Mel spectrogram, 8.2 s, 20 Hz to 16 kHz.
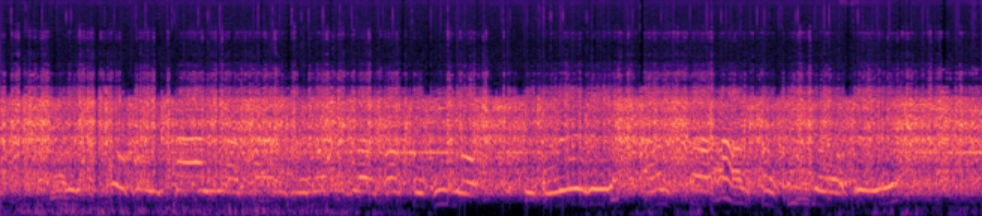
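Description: Received audio from a Yaesu FT-817 portable transceiver: a weak voice, a distant station sending its callsign in reply to a request to complete the call, buried in steady band hiss. The sound is thin and narrow, like a telephone.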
